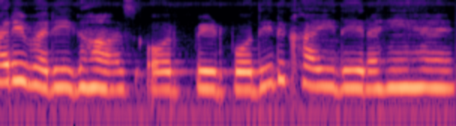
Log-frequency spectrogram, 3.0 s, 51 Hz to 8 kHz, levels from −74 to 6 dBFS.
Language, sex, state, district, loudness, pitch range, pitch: Hindi, female, Jharkhand, Jamtara, -14 LUFS, 230-250 Hz, 240 Hz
